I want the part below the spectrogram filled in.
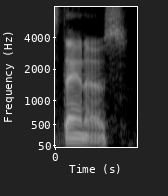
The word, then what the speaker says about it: Thanos: I'm pretty sure it's Thanos.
